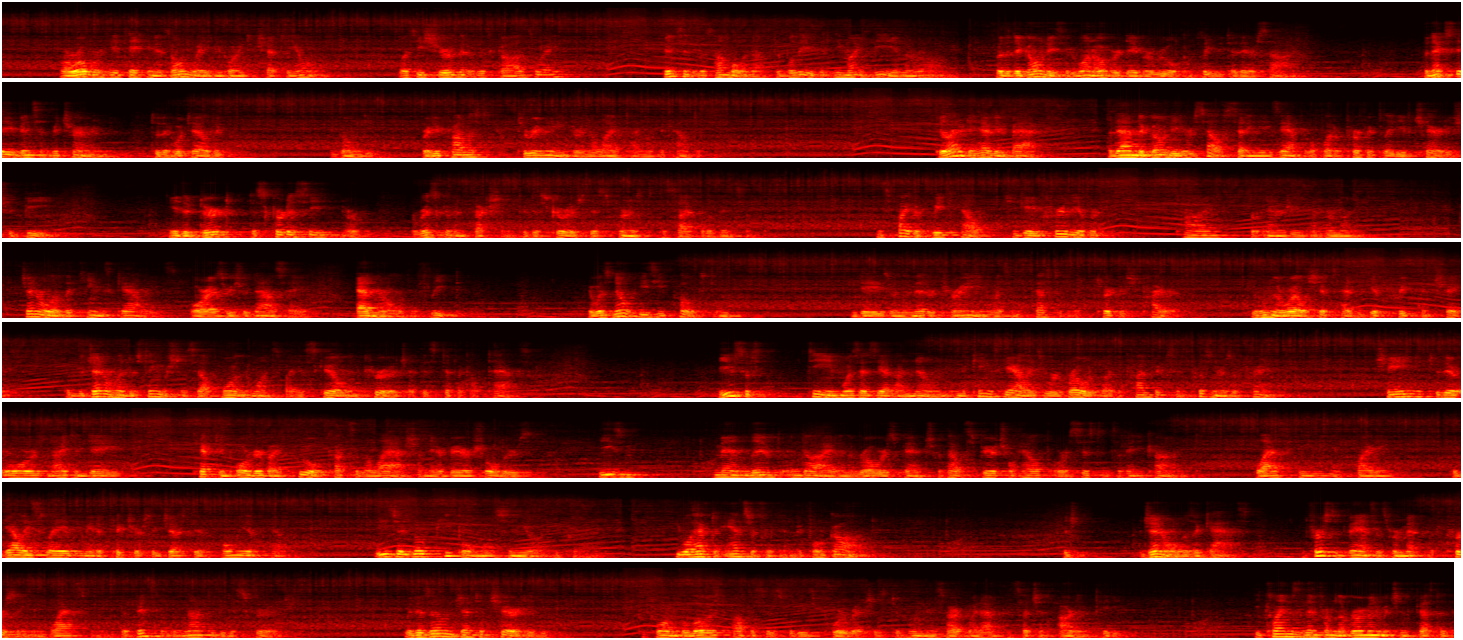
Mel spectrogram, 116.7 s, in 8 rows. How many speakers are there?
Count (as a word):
one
